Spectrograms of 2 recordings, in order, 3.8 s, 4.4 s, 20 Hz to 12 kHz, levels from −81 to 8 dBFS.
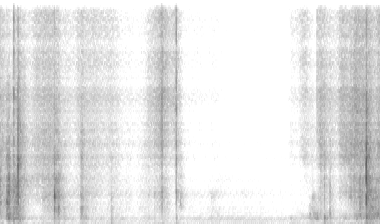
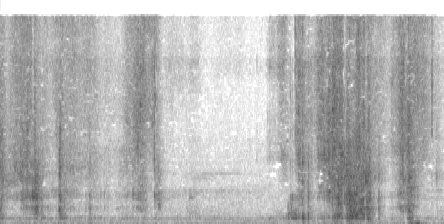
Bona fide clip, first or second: second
